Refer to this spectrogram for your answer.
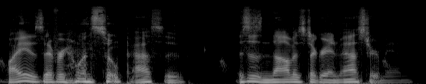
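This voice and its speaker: A man streaming a strategy game, commenting live, excitable and laughing often, breaking into disbelieving exclamations. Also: lowish voice, moderate pace, no echo. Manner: laughs often while talking.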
